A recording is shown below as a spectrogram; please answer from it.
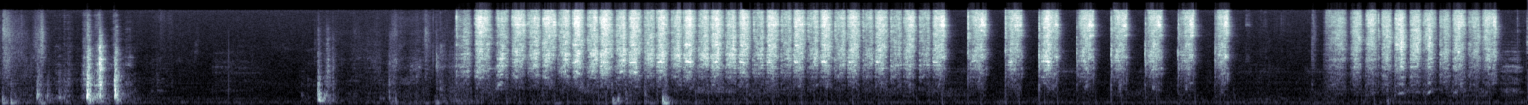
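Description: A hand file works wood on a baritone guitar build: a few scattered knocks, then a long continuous rasping stroke, followed by a run of short, even back-and-forth file strokes and another sustained rasp.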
